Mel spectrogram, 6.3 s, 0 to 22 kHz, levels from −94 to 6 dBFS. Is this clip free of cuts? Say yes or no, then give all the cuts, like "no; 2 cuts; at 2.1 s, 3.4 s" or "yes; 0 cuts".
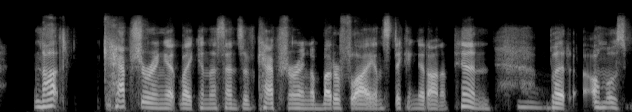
yes; 0 cuts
